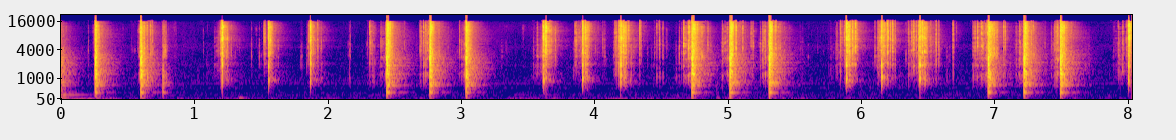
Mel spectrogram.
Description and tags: Mysounds HCP Naïg sweet&watch
This is one of the sounds producted by our class with objects of everyday life.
